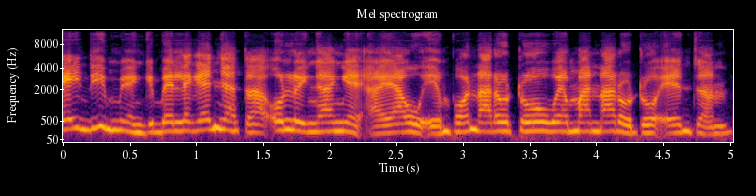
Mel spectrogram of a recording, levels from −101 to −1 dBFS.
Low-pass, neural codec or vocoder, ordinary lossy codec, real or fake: none; codec, 24 kHz, 6 kbps, HILCodec; none; fake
